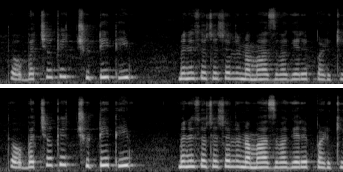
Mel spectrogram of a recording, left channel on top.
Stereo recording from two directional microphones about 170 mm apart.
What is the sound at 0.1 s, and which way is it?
A woman's voice, 30° right (ahead or behind).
